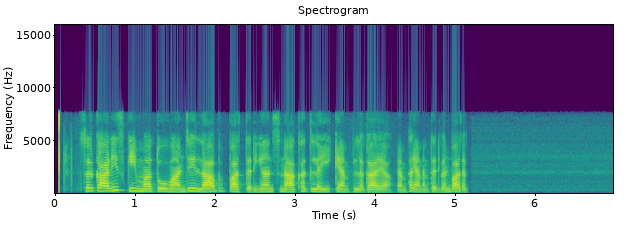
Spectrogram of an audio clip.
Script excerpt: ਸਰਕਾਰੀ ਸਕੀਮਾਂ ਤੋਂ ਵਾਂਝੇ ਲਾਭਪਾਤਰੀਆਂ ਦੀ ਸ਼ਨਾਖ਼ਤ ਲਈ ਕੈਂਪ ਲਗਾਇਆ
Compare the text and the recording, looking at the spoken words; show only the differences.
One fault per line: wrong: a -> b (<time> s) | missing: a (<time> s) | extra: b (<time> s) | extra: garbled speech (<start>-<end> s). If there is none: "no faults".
missing: ਦੀ (2.7 s)
extra: garbled speech (4.3-5.2 s)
